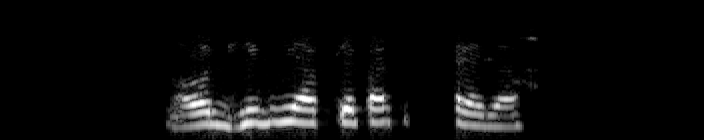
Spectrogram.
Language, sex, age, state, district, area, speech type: Hindi, female, 45-60, Uttar Pradesh, Hardoi, rural, conversation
